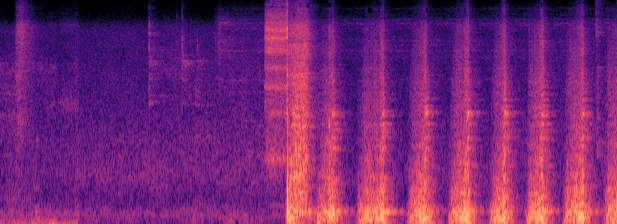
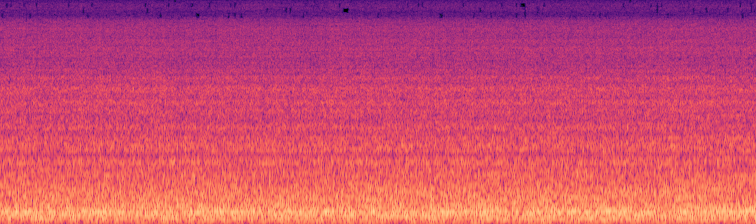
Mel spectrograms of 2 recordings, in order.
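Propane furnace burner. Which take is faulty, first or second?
first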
